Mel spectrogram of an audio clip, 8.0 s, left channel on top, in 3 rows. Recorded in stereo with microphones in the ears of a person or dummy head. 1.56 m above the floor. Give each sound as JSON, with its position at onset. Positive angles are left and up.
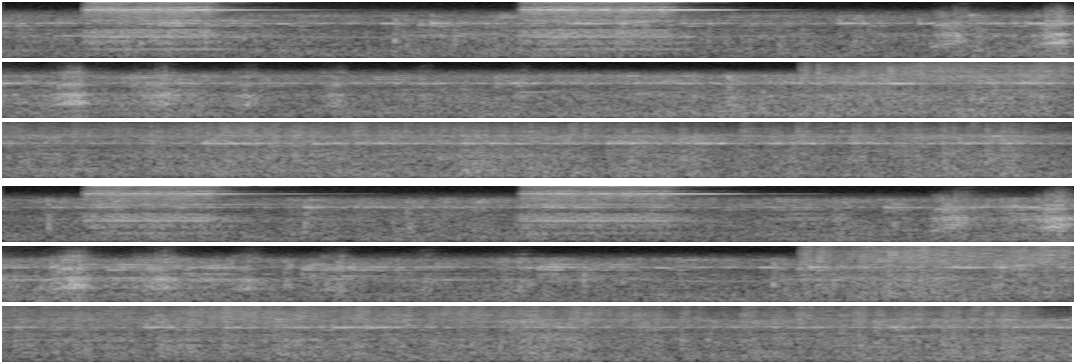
{"t": 0.2, "sound": "a doorbell", "side_deg": 15, "distance_m": 0.9}
{"t": 2.3, "sound": "laughter", "side_deg": 0, "distance_m": 0.6}
{"t": 4.7, "sound": "frying", "side_deg": -10, "distance_m": 1.9}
